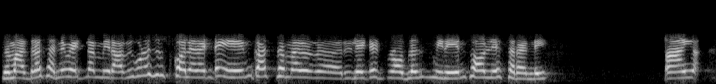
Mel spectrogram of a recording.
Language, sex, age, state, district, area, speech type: Telugu, female, 18-30, Telangana, Nirmal, rural, conversation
